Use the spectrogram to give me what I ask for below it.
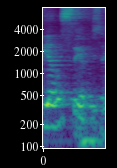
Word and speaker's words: Yahusef: Eu pronuncio Yahusef.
